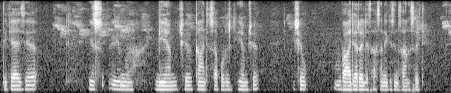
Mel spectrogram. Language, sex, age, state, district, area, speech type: Kashmiri, male, 18-30, Jammu and Kashmir, Shopian, rural, spontaneous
